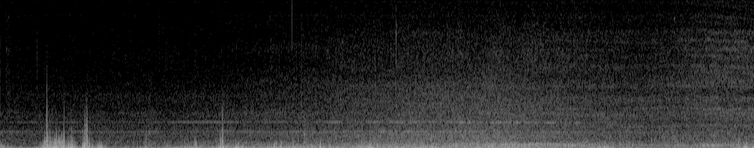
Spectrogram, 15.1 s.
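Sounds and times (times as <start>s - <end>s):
thin steady whine: 0.0s - 15.0s
wheels rumbling on track: 0.0s - 15.0s.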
